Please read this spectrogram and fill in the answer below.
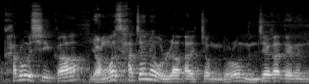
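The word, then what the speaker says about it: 過労死: 해서 죽어서 바로 살을 일본식 발음으로 가로 시 라고 해서 가 루시가 영어사전에 올라갈 정도로 문제가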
